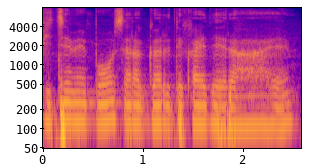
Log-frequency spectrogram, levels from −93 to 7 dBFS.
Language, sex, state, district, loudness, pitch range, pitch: Hindi, male, Arunachal Pradesh, Papum Pare, -20 LUFS, 110-125 Hz, 115 Hz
